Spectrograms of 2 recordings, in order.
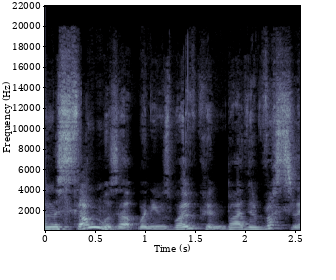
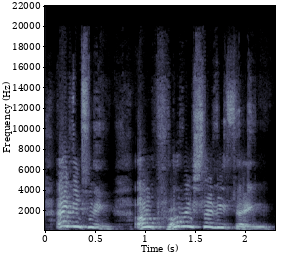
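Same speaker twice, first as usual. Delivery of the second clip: much higher, louder desperate plea; pleading dragon; 6 dB louder than usual. A narrator's reading. Dragon pleading with Mister Tickle to stop tickling. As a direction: beg with everything. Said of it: "pleaded the dragon".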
